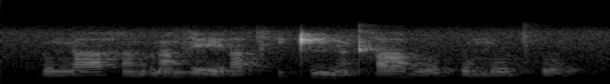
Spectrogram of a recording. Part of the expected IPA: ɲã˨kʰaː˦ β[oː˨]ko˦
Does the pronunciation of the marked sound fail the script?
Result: no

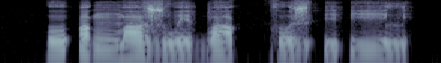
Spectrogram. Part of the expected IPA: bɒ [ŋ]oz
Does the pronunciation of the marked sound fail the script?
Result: yes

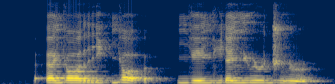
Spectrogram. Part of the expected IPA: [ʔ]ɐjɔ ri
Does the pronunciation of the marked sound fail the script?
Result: no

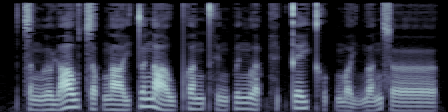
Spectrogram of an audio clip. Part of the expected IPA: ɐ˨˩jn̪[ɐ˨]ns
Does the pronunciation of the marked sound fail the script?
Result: yes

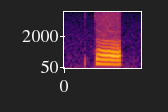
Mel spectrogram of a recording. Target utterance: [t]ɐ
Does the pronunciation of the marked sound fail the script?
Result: no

